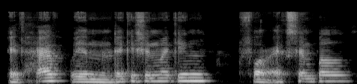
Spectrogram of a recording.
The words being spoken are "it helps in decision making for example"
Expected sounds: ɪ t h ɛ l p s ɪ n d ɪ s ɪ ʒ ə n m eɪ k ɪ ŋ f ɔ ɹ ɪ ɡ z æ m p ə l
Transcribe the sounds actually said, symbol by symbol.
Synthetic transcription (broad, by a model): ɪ t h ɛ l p ɪ n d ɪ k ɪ s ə n m eɪ k ɪ ŋ f ɔ ɹ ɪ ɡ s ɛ m p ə l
